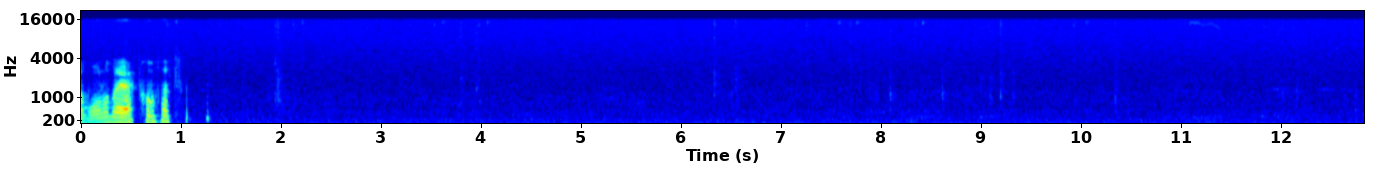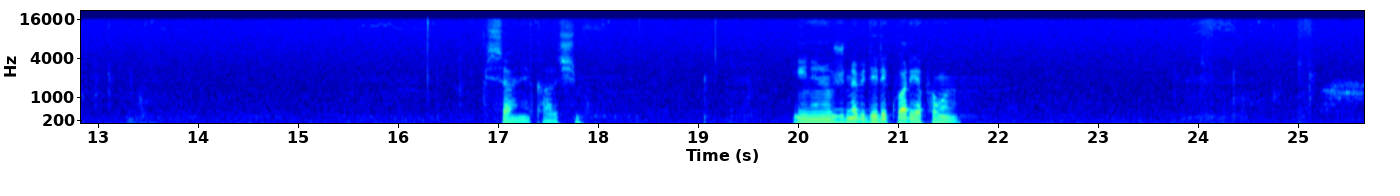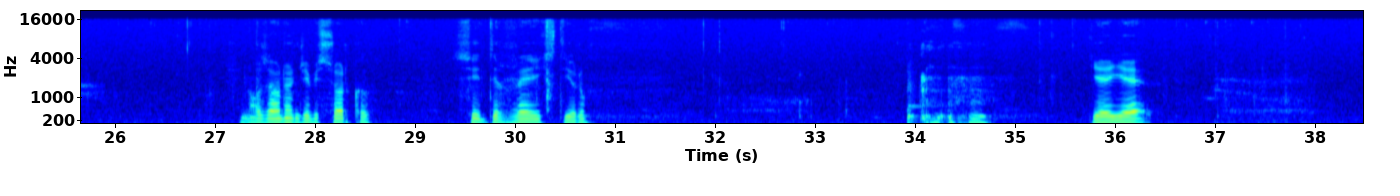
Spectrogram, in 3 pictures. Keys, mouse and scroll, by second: 1.1 scroll up 1, 1.3 middle click, 1.8 ctrl+r, 3.7 3, 3.9-4.9 drag, 4.9-5.8 scroll up 2, 5.8 middle click, 6.3 x, 7.8 2, 8.3 alt+click, 8.9 e, 10.3 Tab, 10.6 scroll down 4, 10.8 middle click, 11.2 scroll up 2, 11.5-12.6 middle drag, 12.6 Tab, 12.8 a, 13.1 m, 14.0 Tab, 14.4 middle click, 15.0 scroll down 3, 15.1 middle click, 15.5 scroll up 1, 15.7-16.1 scroll down 1, 16.6 shift+middle click, 17.3-18.6 drag, 18.6-21.6 middle drag, 24.4 click, 24.9 KP_1, 25.8 KP_3, 26.4-26.9 scroll down 1, 26.9 shift+middle click, 27.2 shift+a, 29.3 r, 34.5-35.2 scroll up 2, 35.2 g, 36.4 Tab, 36.6 click, 36.9 alt+z, 37.1 click, 37.4 shift+middle click, 37.8 g.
